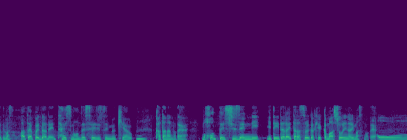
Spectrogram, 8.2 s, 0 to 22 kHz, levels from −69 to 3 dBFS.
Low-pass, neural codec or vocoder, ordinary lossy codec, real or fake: 5.4 kHz; none; MP3, 32 kbps; real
